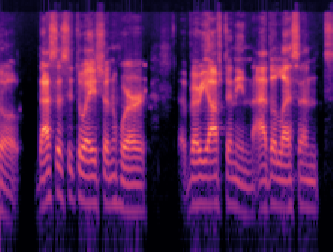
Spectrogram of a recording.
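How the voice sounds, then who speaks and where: Recorded dry and close with no echo, a man with an ordinary speaking voice speaks at a medium pitch and a fairly slow pace, his intonation fairly even. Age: 60s. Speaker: medical doctor, livestream host. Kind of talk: live Q&A discussion. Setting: livestream video call.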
